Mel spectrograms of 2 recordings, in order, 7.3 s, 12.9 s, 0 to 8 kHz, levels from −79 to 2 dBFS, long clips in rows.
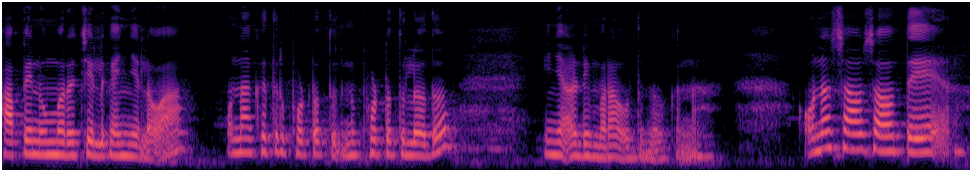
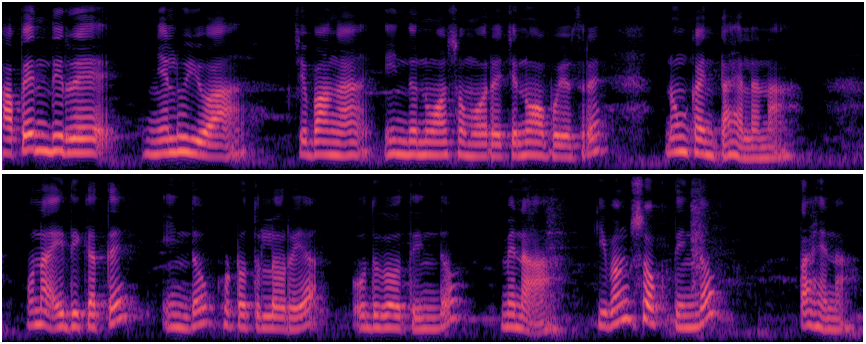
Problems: none marked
